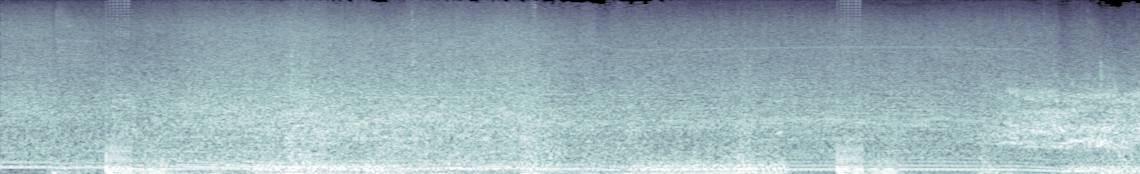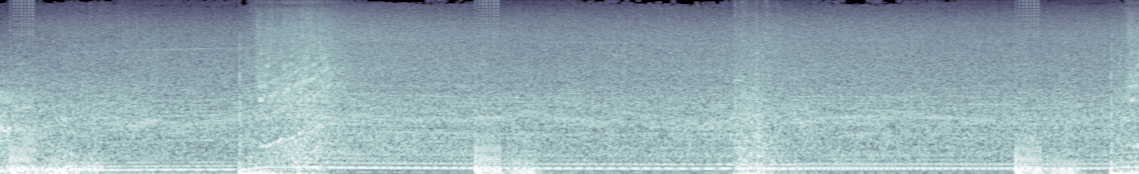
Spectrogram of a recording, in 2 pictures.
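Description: A race car engine roars steadily, rising and falling in pitch as it shifts gears.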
